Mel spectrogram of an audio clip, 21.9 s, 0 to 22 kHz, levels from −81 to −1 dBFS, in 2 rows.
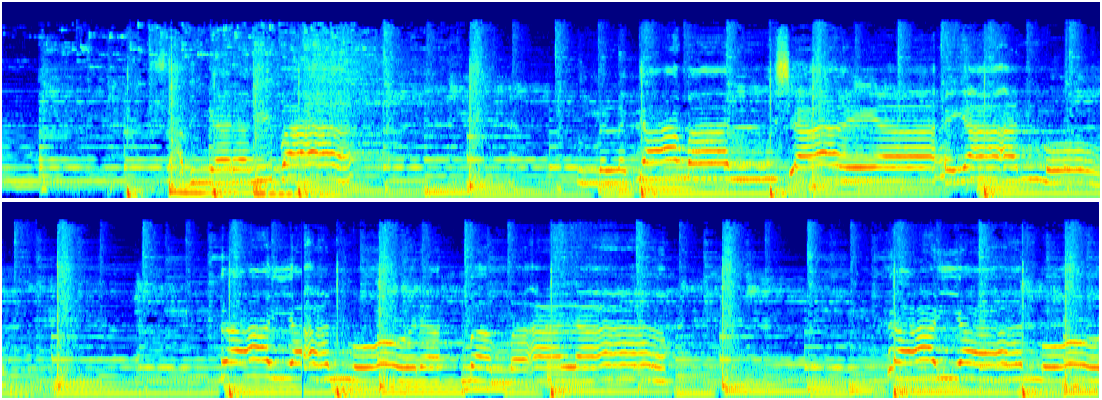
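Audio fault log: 13.99–14.01 s, CD skip: a short tick and a mute of around 20 ms, after which playback resumes from a different point. The laser jumped to another turn of the disc's spiral, so the audio breaks continuity instead of simply dropping out.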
